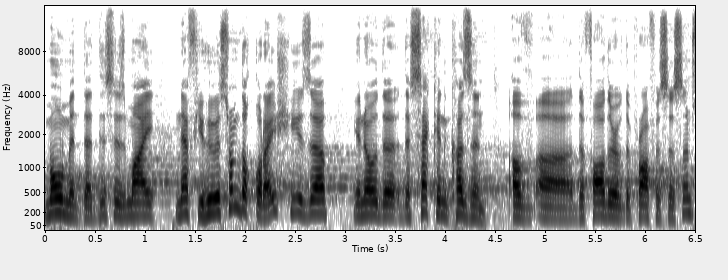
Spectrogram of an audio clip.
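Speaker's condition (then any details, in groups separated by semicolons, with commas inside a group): No condition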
